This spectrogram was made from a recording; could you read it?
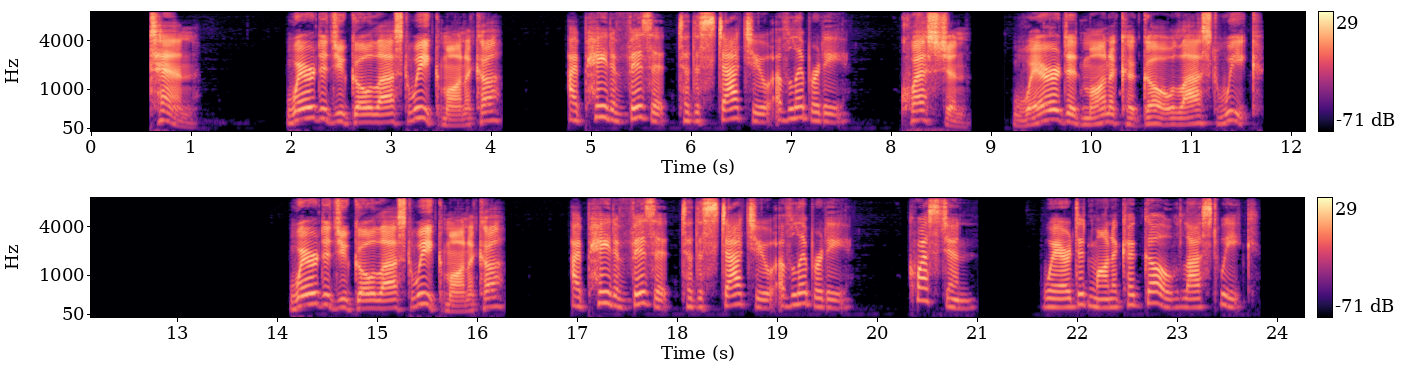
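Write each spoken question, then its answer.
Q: Where did Monica go last week?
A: The Statue of Liberty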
